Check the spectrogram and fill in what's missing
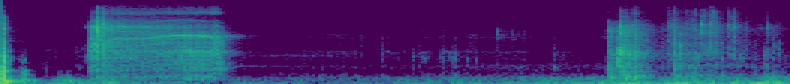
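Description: A power tool, likely a drill, backs two bolts out of a scooter being disassembled: two whirring bursts, the first about half a second long and the second near the end, separated by a quiet pause.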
